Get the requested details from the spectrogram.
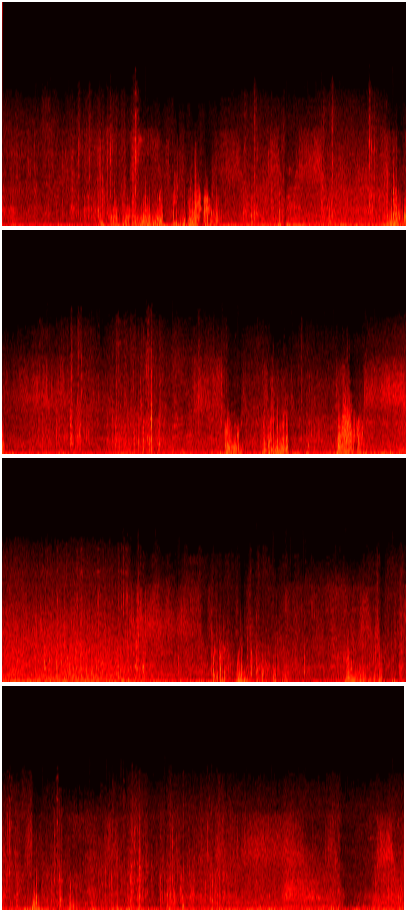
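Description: Wind rushes and buffets loudly past a fast-moving rider.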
